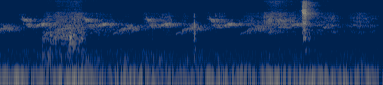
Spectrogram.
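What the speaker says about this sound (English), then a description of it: "Those birds might drive me crazy." Small birds chirp and tweet in short, quick calls, faint and somewhat distant, with one sharper chirp standing out near the end.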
